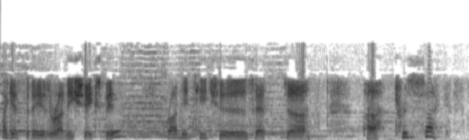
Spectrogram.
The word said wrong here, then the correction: Trisakti: I can never pronounce that right. Trisakti University. I have to say it slowly.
